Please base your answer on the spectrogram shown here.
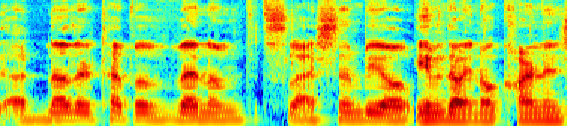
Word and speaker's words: symbiote: trailer with a crash site of the symbiote symbiote that's how you say it you understand why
